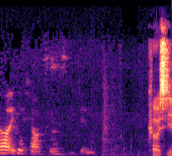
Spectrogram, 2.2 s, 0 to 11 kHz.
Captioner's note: 1006 Distant Knock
